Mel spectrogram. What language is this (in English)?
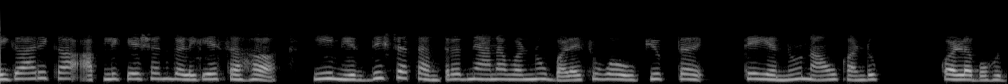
Kannada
